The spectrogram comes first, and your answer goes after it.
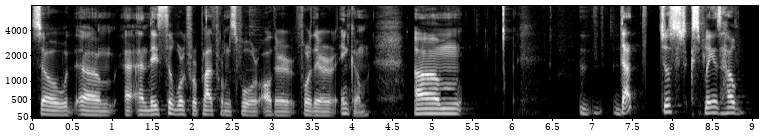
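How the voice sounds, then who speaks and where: With a non-native accent, a man talks very slowly at medium pitch, with ordinary pitch variation and long, frequent pauses, on a very clean recording with a silent background. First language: not English. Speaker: researcher. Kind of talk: panel discussion. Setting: stage with audience. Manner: halting.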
